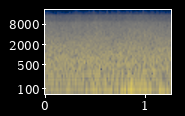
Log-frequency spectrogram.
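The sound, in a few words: strong wind on microphone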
